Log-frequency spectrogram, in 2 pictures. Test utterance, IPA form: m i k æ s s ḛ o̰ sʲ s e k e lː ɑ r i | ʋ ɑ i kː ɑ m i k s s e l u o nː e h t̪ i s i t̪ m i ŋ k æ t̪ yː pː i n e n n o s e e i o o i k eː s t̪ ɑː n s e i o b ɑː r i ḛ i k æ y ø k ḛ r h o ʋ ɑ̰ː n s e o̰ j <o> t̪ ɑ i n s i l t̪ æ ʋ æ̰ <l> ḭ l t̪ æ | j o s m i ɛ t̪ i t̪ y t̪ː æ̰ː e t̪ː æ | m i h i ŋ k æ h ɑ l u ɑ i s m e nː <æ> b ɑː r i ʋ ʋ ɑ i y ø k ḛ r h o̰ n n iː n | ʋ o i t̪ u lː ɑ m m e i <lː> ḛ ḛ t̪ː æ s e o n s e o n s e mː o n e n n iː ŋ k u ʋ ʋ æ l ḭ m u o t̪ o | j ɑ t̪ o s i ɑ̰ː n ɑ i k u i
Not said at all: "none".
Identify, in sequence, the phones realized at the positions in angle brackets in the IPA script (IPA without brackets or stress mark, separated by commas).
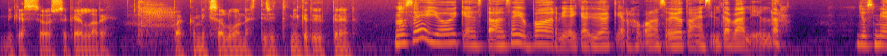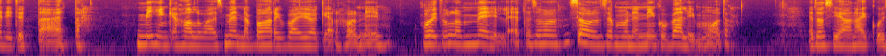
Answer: o, l, æ, lː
